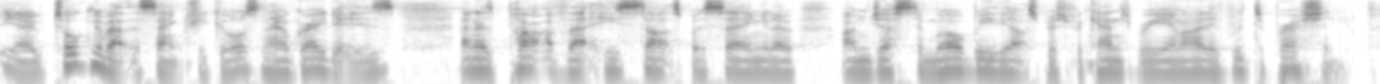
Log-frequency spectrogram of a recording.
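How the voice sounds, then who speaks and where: Talking at a very fast pace, a man with a British accent keeps a medium pitch and fairly even intonation. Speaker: mental health organization leader. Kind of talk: interview conversation. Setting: studio.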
